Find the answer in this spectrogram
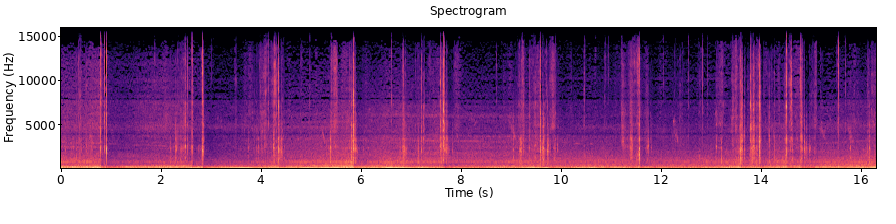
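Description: Crackling of plastic sticker sheets and backing paper as stickers are peeled off and pressed down, with many short sharp clicks, over a continual uneven low rumble.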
